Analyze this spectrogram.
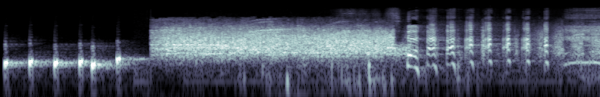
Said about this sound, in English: Wow, it's nice to get a cheer every time I pick up the phone. Apparently your fans are here too. Wow, that is some positive reinforcement.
